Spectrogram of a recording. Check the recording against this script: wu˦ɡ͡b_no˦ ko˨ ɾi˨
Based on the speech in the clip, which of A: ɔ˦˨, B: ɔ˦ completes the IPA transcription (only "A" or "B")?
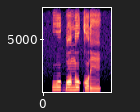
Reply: B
